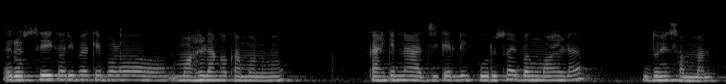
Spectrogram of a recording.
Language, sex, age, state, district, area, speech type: Odia, female, 18-30, Odisha, Nayagarh, rural, spontaneous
